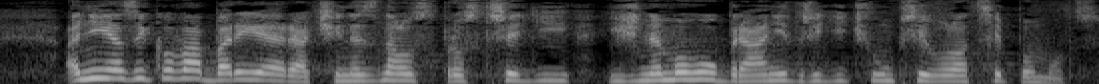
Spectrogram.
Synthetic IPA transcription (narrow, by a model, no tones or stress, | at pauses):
ʔaɲɪjazɪko̞vaːbaɾɪjɛːɾat͡ʃɪnɛznalo̞st̪̚pɾo̞st̪r̝̥ɛɟiːjɪʃ̬nɛmo̞ɦo̞wbɾaːɲɪt̪rɪɟɪt͡ʃuːmpr̥ɪvo̞lat͡sɪpo̞mo̞t͡s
